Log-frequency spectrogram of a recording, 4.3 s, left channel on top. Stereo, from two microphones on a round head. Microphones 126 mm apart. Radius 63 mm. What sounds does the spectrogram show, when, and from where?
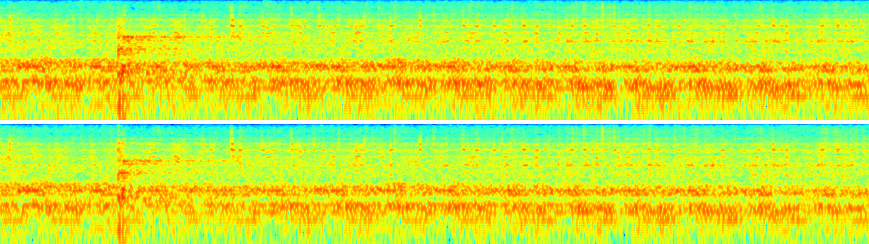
0.6 s a gunshot: 55° right (ahead or behind), 3 m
